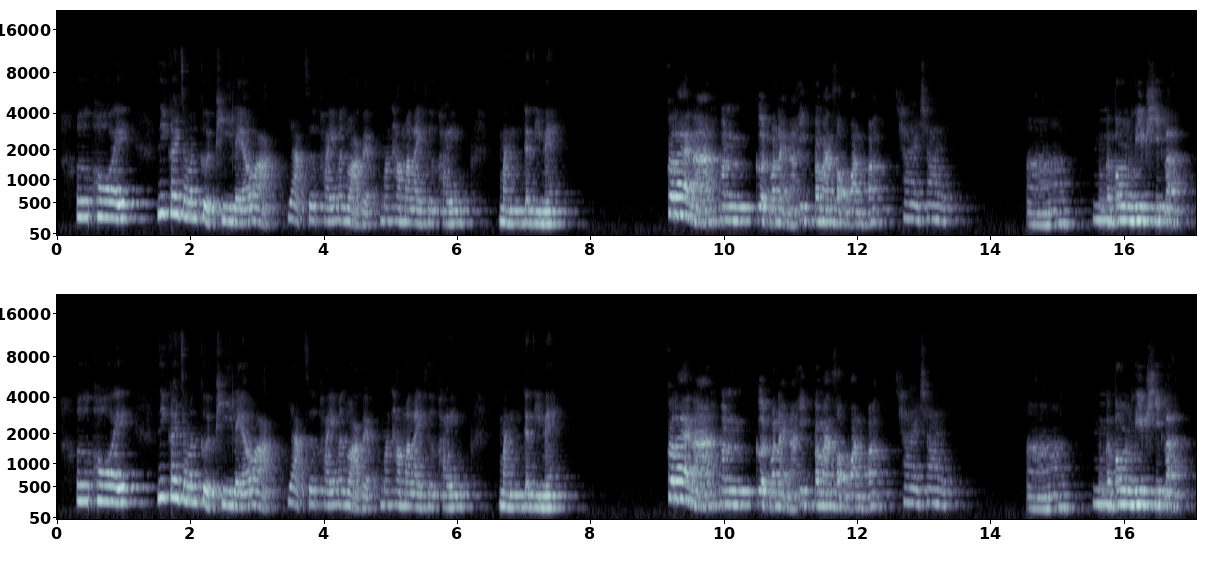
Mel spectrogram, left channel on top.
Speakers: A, on the right; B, on the right.
A: เออพลอยนี่ใกล้จะวันเกิดพีแล้วอ่ะอยากเซอร์ไพรส์มันหว่าแบบมาทำอะไรเซอร์ไพรส์มันกันดีไหม
B: ก็ได้นะมันเกิดวันไหนนะอีกประมาณสองวันปะ
A: ใช่ใช่
B: อ่ามันก็ต้องรีบคิดละ
A: อืม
